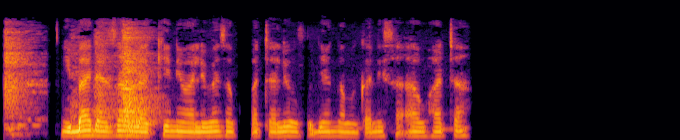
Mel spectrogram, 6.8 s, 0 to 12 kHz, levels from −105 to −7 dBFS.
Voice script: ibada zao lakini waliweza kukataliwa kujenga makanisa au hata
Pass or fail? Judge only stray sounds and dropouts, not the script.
pass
